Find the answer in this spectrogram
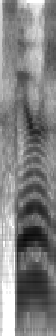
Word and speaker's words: fears: first one easy one fears and fierce the difference is in the last sound fears is spelled with an s but it's pronounced with a z which very commonly happens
